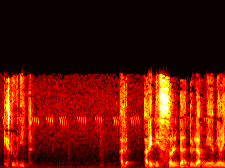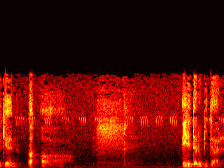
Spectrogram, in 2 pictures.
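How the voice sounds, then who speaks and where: A calm, courteous army captain. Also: male voice, mid-range voice, a little hiss or hum. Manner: calm, polite, unhurried formal phone talk. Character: composed French colonial captain, courteous and detached. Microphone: telephone call.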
